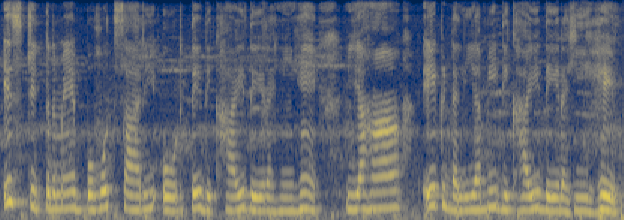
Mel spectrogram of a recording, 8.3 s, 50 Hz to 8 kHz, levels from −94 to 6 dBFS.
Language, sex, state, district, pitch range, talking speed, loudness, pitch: Hindi, female, Madhya Pradesh, Bhopal, 185-210 Hz, 130 wpm, -18 LUFS, 195 Hz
